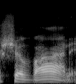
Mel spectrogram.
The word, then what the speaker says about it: Chauvin: Well, for one, Andrew, I like the way you pronounce his last name, Chauvin. It's like the French word, Chauvin. I say Chauvin, you say Chauvin.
